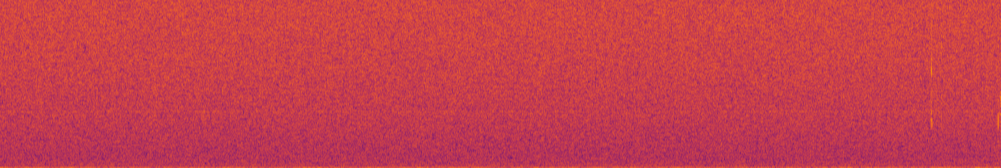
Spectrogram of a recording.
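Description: Steady hiss of recording noise from the microphone, with a faint low hum underneath. Nothing else stands out.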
